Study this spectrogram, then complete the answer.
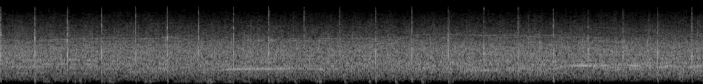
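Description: A large crowd claps in a steady rhythm.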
